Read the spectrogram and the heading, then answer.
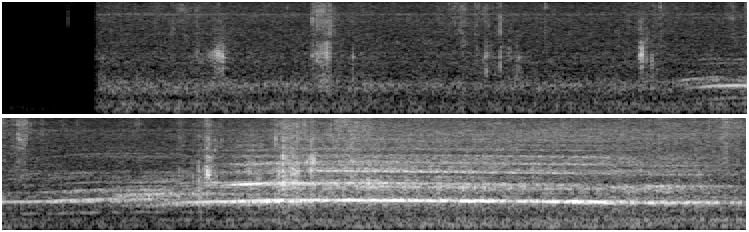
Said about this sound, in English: Almost like a wolf. Coyote.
